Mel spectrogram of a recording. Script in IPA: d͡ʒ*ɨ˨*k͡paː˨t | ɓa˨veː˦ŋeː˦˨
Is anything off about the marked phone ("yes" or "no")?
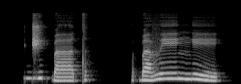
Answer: yes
